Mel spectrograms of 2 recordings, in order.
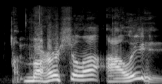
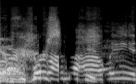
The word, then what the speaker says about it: Mahershala Ali: Mahershala Ali. Yeah, here we go. There you go. Mahershala Ali. That was amazing. You got it on the first try. All right. Well, Mahershala Ali called up Marvel and said, "I want to be Blade."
